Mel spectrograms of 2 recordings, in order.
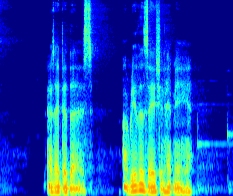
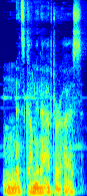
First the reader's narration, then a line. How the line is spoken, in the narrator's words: he muttered his final words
